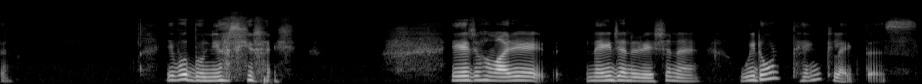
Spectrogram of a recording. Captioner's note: laughter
